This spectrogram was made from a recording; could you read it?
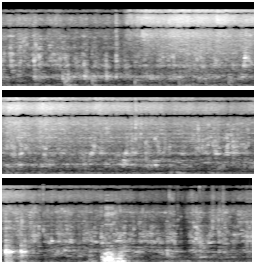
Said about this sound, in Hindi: पानी डालेंगे और दूध डालेंगे।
